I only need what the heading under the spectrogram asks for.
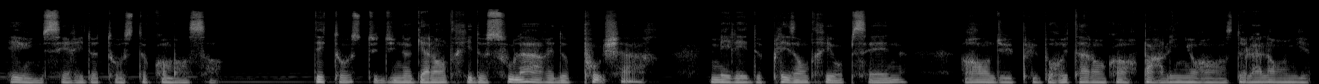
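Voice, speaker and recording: Deep slow hushed male narrator. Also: husky, no echo, faint music behind. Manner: calm, hushed, measured delivery. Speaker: audiobook narrator. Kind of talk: soft bedtime story reading.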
